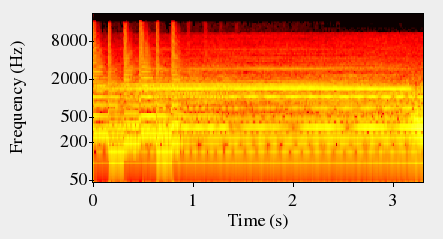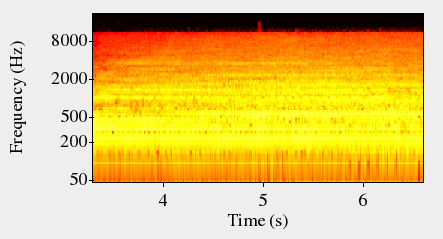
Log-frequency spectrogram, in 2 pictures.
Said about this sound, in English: As the Inner Island ferry chugs away from the dock in Ketchikan, bound for Prince of Wales, salmon leap out of the water in its wake.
